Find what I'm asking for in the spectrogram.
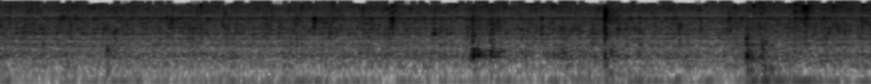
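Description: Yogurt being stirred into chicken gravy in a pan over a high flame for Mughlai chicken malai boti, with a steady close sizzle and a few sharp scrapes and clinks of the spoon against the pan.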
